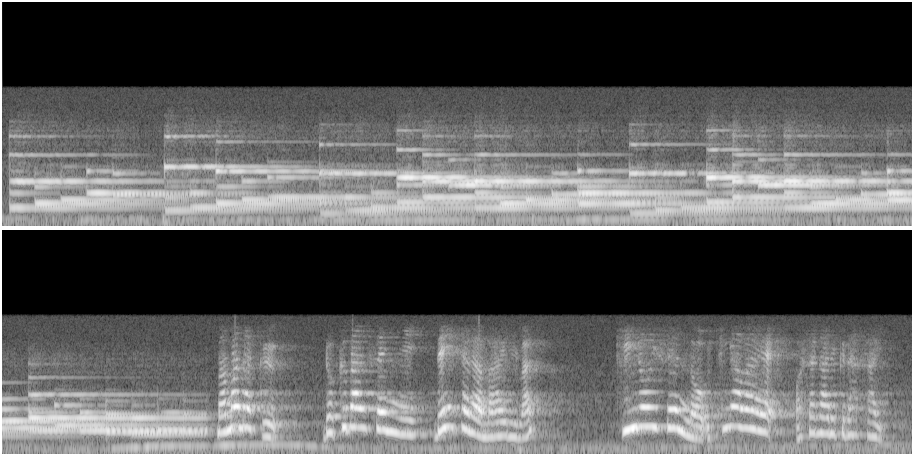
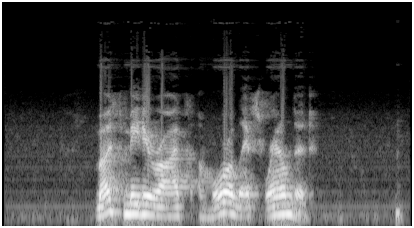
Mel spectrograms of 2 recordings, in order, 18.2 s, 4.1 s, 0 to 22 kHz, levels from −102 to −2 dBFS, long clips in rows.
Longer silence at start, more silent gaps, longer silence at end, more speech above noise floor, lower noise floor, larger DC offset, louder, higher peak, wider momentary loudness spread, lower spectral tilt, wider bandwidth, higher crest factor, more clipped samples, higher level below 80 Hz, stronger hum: second, 0.05 s vs 0.95 s; neither; about the same, 0.1 s vs 0.1 s; second, 26 dB vs 40 dB; second, -40 dBFS vs -52 dBFS; first, 0.3% vs under 0.1%; about the same, -15 LUFS vs -13 LUFS; about the same, 0 dBFS vs 0 dBFS; second, 8 LU vs 15 LU; about the same, -9 dB/octave vs -9.5 dB/octave; about the same, 5.4 kHz vs 5.2 kHz; about the same, 14 dB vs 14 dB; neither; first, -38 dBFS vs -46 dBFS; neither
